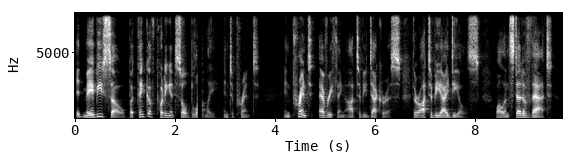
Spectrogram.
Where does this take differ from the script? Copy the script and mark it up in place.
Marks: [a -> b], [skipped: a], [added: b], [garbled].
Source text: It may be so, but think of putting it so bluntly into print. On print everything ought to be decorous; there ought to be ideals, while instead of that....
It may be so, but think of putting it so bluntly into print. [On -> In] print everything ought to be decorous; there ought to be ideals, while instead of that....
